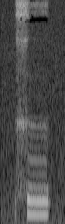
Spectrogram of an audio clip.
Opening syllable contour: low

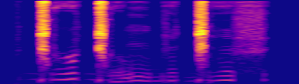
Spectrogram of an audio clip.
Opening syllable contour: high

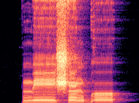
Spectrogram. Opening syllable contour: high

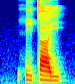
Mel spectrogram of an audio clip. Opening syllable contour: low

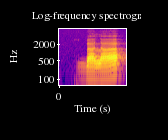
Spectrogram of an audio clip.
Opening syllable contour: low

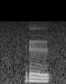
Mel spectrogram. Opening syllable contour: low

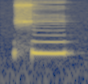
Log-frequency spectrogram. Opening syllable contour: high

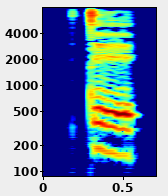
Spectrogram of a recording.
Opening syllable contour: low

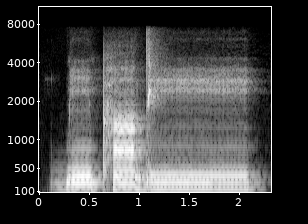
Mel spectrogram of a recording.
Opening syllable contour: high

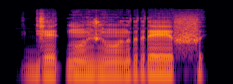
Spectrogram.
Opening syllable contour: low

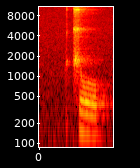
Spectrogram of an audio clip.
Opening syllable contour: low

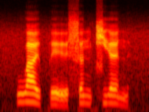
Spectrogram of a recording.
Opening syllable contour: falling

